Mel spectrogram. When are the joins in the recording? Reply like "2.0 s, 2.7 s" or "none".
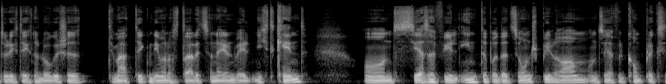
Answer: none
